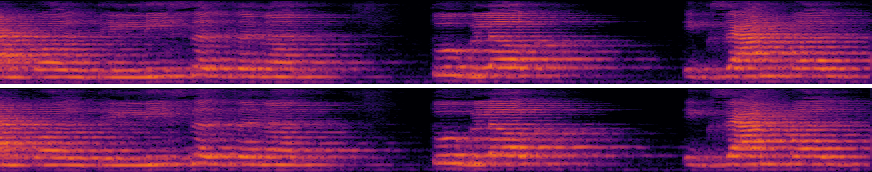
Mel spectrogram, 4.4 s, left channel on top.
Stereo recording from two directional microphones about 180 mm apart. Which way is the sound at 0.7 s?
10° left (ahead or behind).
